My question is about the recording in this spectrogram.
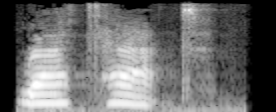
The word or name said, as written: rattat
